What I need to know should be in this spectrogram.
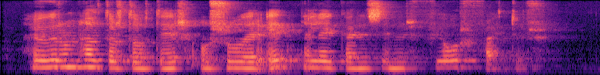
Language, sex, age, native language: Icelandic, female, 50-59, Icelandic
